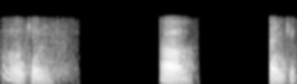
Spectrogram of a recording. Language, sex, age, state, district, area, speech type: Tamil, male, 30-45, Tamil Nadu, Viluppuram, rural, conversation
